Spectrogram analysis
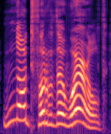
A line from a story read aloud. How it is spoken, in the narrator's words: he cried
